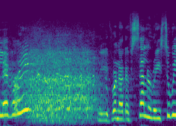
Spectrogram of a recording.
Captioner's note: audience laughs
